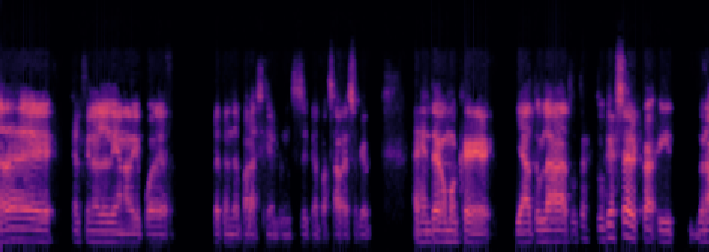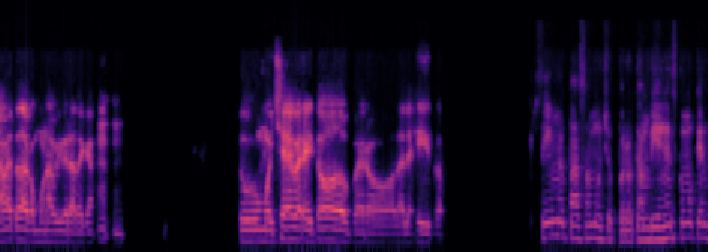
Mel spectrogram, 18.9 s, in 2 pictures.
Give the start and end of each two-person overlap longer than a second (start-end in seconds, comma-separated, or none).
none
